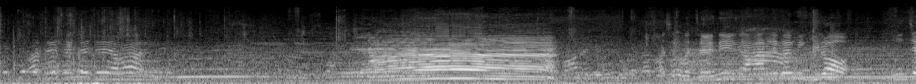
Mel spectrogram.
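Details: Enraged cattle just unloaded from a truck in Indonesia, described as wild and charging: a loud, drawn-out harmonic moo peaking mid-clip, with shorter lowing before and after and people shouting nearby.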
